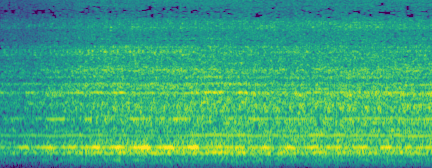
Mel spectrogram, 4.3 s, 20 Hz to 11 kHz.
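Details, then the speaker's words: 2007 Honda Pilot 4x4 just started on a new Duracell AGM battery at 13.21 V: steady whirring hiss with faint constant tone over idle, something sounds different; alternator found not charging, worn alternator bearing noise. "Alright, where's the, well, there's no charging indicator on, so that's a good sign. Something sounds different."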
